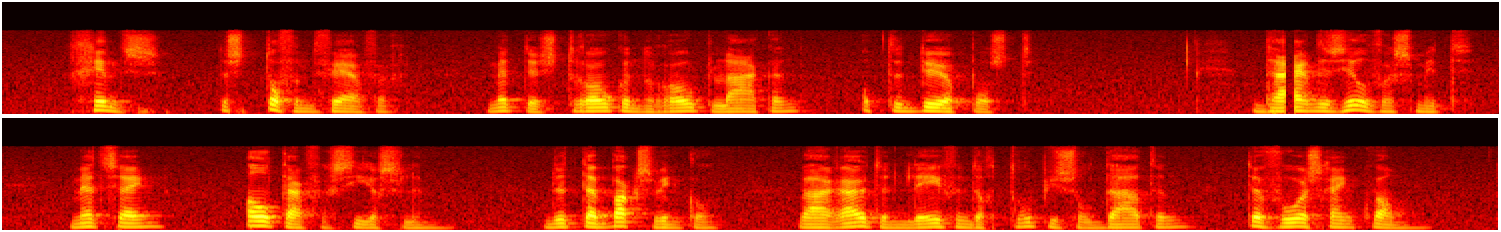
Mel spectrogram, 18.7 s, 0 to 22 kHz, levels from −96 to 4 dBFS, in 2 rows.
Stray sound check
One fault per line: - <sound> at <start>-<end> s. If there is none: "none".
- dropout at 8.0-8.1 s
